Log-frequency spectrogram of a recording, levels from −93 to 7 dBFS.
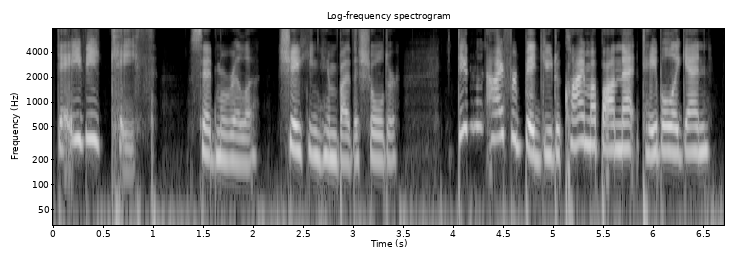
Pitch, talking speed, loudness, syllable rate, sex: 265 Hz, 180 wpm, -19 LUFS, 5.3 syllables/s, female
